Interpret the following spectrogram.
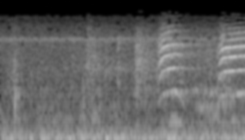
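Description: An animal call begins near the end: a sharp rising onset that settles into a held, nasal-sounding note. It is the first of a series of calls. Two faint clicks come before it.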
